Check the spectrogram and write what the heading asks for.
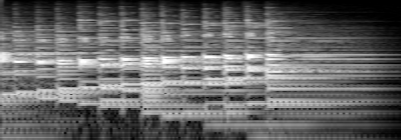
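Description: MIDI playback of a dense microtonal cluster of many overlapping keyboard-like notes in eighth-tones, thinning out and dying away near the end.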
